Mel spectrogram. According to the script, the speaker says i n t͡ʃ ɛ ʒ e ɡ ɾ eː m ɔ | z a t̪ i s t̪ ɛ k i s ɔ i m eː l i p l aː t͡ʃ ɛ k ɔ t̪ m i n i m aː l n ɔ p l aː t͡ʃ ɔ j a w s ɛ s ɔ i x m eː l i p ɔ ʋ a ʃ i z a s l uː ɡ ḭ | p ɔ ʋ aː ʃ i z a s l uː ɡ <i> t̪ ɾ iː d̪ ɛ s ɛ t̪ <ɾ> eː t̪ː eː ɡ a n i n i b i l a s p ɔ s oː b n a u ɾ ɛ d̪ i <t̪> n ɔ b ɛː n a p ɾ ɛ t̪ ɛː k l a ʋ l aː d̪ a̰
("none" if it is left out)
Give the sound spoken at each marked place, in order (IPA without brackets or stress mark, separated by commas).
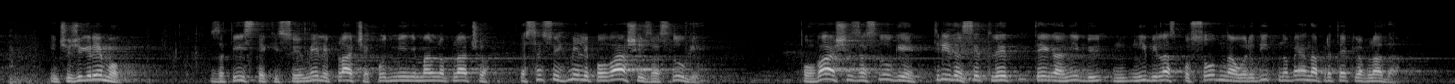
i, l, t̪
